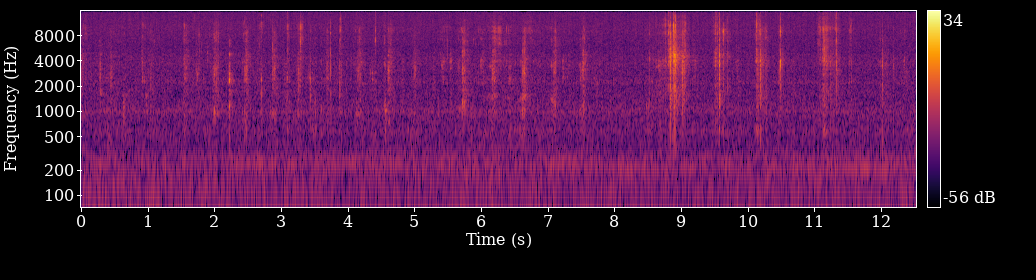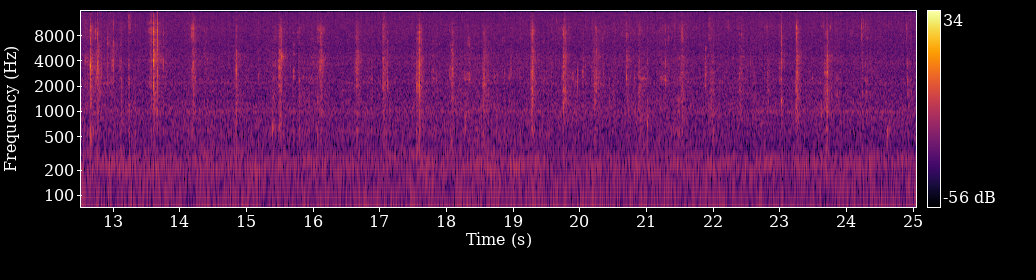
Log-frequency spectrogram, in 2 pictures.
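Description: Close-miked chewing and crunching of raw vegetables, a run of short crisp bites and mouth clicks with the loudest crunch about nine seconds in, over a faint steady hum.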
